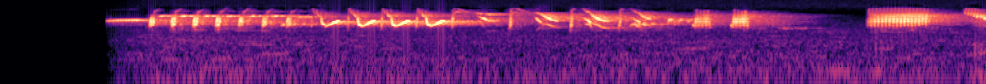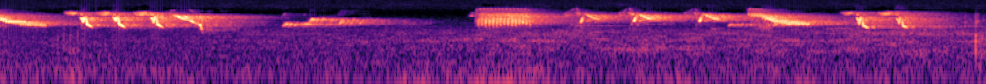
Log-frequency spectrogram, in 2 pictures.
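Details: Grey-headed goldfinch song: a fast, bright twittering run of high buzzy trills and chirps, delivered in three bursts separated by short pauses, on a quiet background.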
